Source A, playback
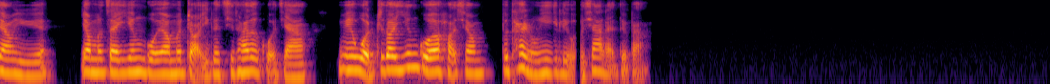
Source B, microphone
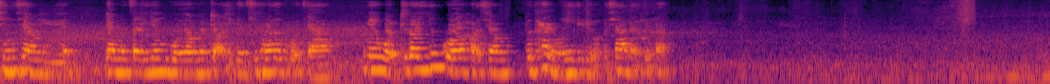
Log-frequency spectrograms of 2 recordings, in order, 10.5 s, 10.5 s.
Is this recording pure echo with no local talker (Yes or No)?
Yes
